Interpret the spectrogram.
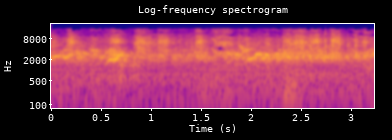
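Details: Several budgerigars, kept as a family flock, chattering continuously with dense buzzy warbles and short whistled chirps, brief brighter notes standing out now and then over the steady high-pitched flock noise.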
